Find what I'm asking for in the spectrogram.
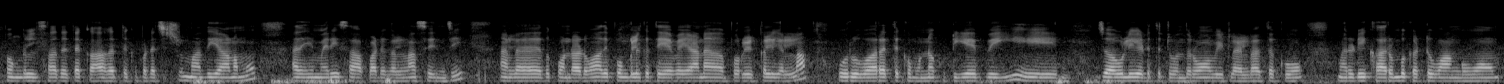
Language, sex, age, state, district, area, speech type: Tamil, female, 30-45, Tamil Nadu, Thoothukudi, rural, spontaneous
